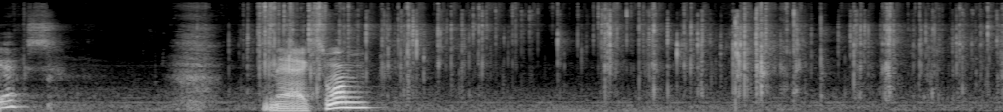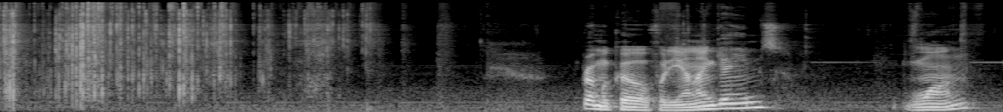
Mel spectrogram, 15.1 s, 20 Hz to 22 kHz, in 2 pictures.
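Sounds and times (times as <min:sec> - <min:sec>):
foil wrapper crinkling: 0:01.7 - 0:10.6.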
